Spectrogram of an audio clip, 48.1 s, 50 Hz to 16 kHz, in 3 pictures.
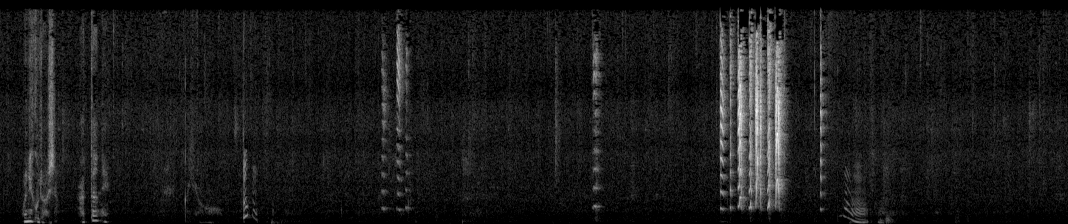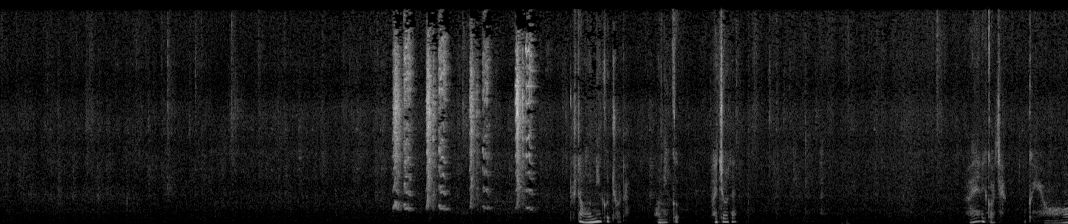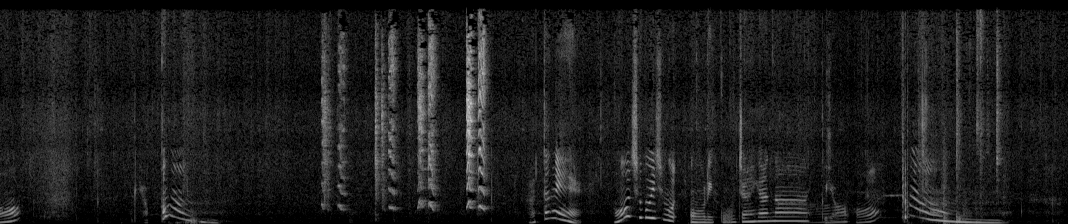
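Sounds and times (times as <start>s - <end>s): squeaky dog toy squeaking: 5.7s - 6.2s, 10.8s - 12.4s, 21.9s - 24.1s, 36.9s - 39.4s.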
